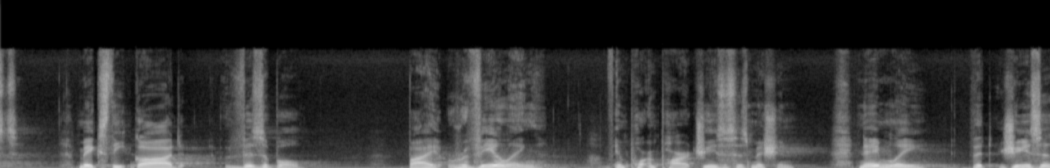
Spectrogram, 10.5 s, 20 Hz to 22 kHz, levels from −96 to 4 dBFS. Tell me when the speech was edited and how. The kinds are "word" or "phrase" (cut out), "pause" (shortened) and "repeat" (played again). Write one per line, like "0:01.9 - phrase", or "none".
0:01.3 - word
0:02.2 - pause
0:06.1 - word
0:06.9 - word
0:09.6 - pause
